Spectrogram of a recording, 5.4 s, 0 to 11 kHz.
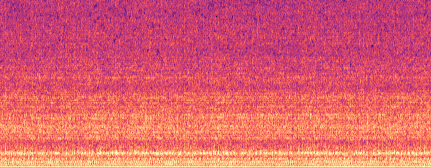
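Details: Massey Ferguson 760 diesel holding a steady even idle on an auxiliary electric fuel pump; with the original lift pump it loses prime back to the tank, air gets in via leaks on the injection rail; lift pump suspected faulty.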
